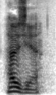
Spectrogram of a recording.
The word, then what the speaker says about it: Hozier: Hozier.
